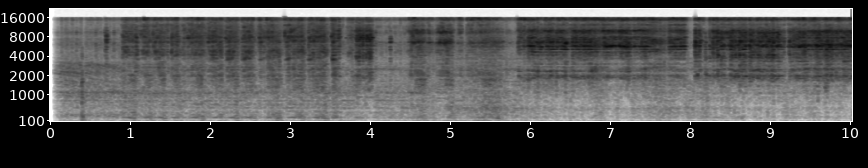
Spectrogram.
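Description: Wood lathe spinning a wooden blank while a hand-held chisel cuts into it, a continuous rough scraping as shavings peel off. The cutting turns brighter and hissier about six seconds in.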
